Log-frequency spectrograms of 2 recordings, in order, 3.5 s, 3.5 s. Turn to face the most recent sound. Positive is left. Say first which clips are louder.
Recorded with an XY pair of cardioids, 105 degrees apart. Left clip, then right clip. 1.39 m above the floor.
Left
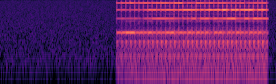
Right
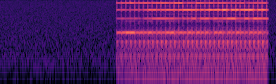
# left 2 dB
turn(degrees=15)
